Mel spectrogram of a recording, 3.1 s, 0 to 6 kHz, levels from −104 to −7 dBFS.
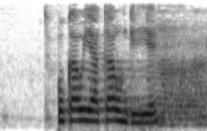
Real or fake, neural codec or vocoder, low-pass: real; none; 5.4 kHz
